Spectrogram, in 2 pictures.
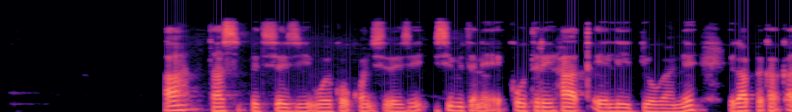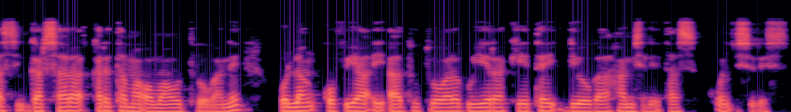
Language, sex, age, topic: Gamo, male, 18-24, government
